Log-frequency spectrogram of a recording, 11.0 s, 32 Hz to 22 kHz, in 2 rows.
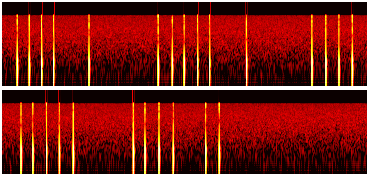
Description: Tap code, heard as knocks on a wall, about 5 knocks a second. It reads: QVUR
